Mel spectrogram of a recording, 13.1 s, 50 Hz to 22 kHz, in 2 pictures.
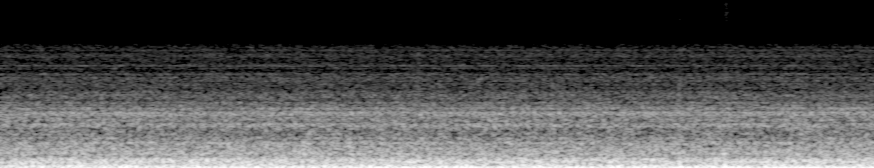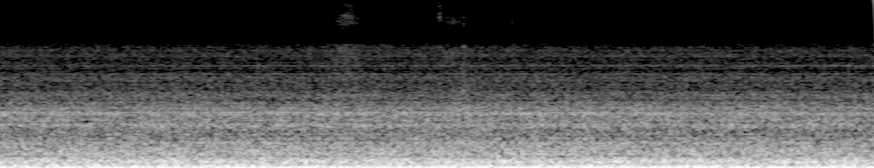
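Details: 2011 Toyota Corolla S stopped in Drive with the A/C on, after the intermittent faulty cylinder 2 coil pack and spark plug were replaced; a steady, even idle with no bucking or stumbles. Normal idle.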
